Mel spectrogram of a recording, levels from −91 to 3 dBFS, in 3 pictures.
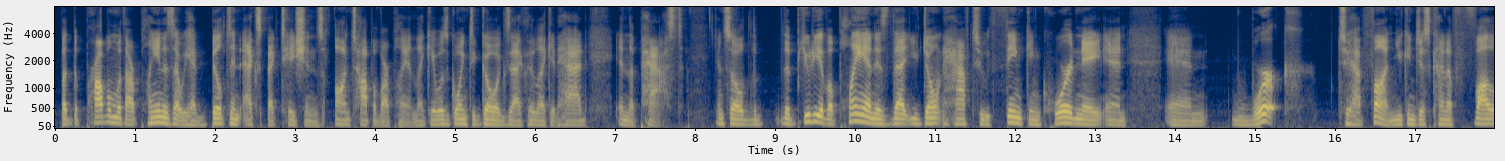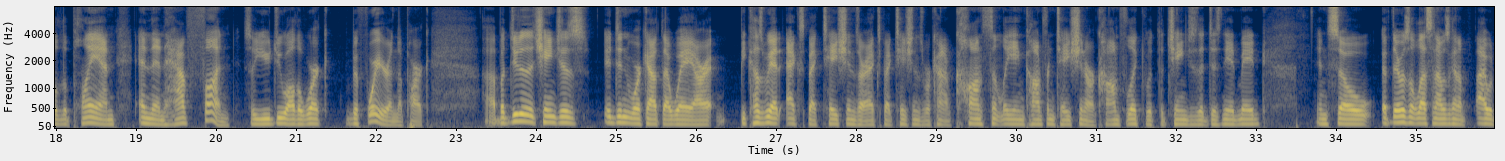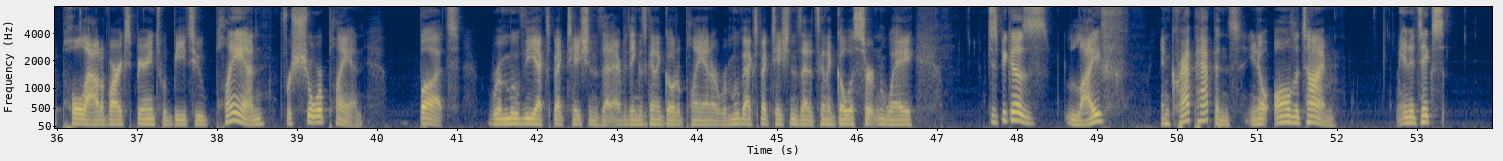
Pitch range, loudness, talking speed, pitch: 105-125 Hz, -21 LUFS, 190 wpm, 115 Hz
